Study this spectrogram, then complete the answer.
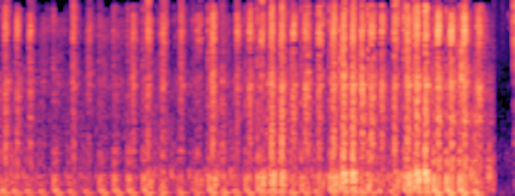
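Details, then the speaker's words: Kawasaki V-twin bought off Marketplace, running on carb cleaner, choke on: loose uneven clatter over rough running, heavy knocking rising with each throttle blip; internal engine knock, crank failure suspected, needs rebuild. "That thing was knocking so bad."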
